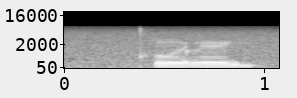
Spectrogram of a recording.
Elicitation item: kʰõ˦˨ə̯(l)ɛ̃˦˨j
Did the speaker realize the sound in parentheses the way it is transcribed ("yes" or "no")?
yes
